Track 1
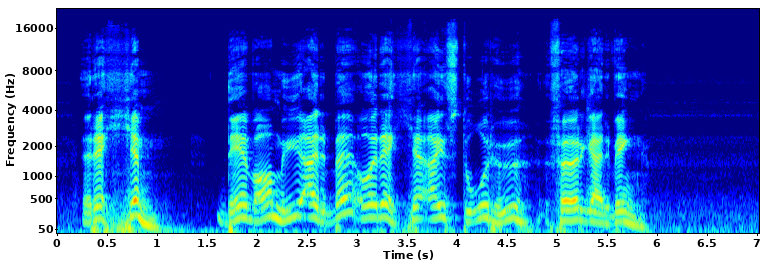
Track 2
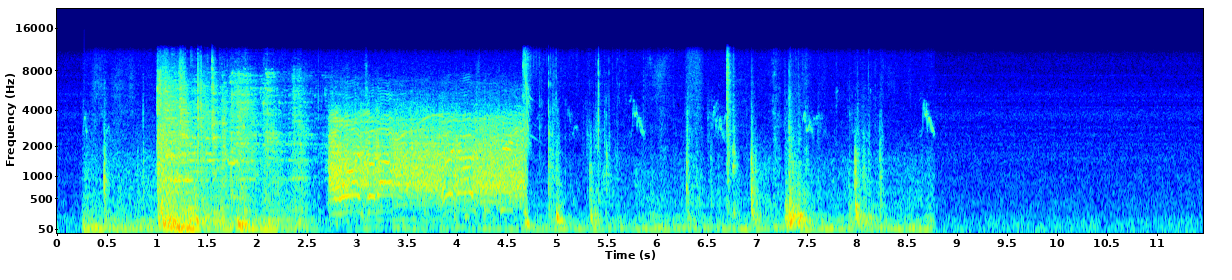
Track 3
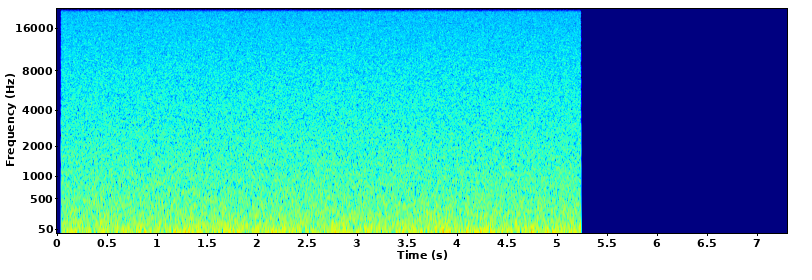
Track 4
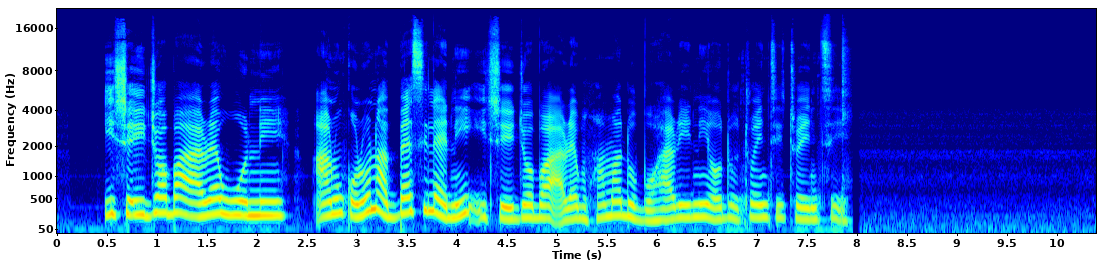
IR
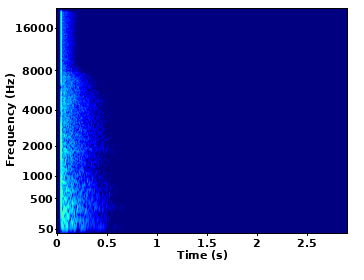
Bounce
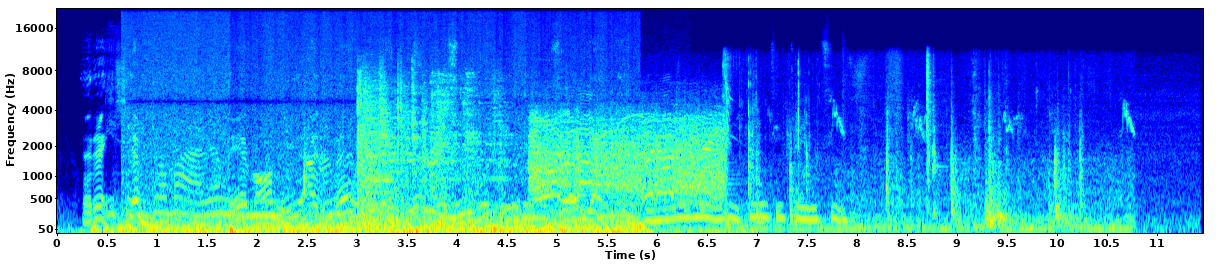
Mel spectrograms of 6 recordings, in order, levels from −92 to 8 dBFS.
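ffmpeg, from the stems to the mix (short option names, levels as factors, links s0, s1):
-filter_complex "[0:a]equalizer=f=2900:w=0.77:g=-11,aphaser=in_gain=1:out_gain=1:delay=1.2:decay=0.5:speed=1.7:type=triangular,asubboost=boost=10:cutoff=52,volume=1.19[s0];[1:a]bandreject=f=115.7:t=h:w=4,bandreject=f=231.4:t=h:w=4,bandreject=f=347.1:t=h:w=4,bandreject=f=462.8:t=h:w=4,bandreject=f=578.5:t=h:w=4,bandreject=f=694.2:t=h:w=4,bandreject=f=809.9:t=h:w=4,bandreject=f=925.6:t=h:w=4,bandreject=f=1041.3:t=h:w=4,bandreject=f=1157:t=h:w=4,bandreject=f=1272.7:t=h:w=4,bandreject=f=1388.4:t=h:w=4,bandreject=f=1504.1:t=h:w=4,adelay=2000,volume=0.891[s1];[2:a]bandreject=f=4700:w=8,adelay=600,volume=0.473,asplit=2[s2][s3];[s3]volume=0.112[s4];[3:a]volume=0.355[s5];[s2][s5]amix=inputs=2:normalize=0,asubboost=boost=11.5:cutoff=160,alimiter=limit=0.158:level=0:latency=1:release=57,volume=1[s6];[s4]aecho=0:1:500:1[s7];[s0][s1][s6][s7]amix=inputs=4:normalize=0,acompressor=threshold=0.0158:ratio=1.5"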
